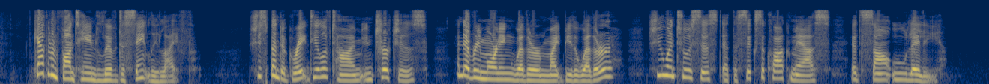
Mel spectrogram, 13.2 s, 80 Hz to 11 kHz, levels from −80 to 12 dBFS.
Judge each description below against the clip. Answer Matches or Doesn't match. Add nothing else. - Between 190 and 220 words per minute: Doesn't match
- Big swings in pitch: Matches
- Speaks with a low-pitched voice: Doesn't match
